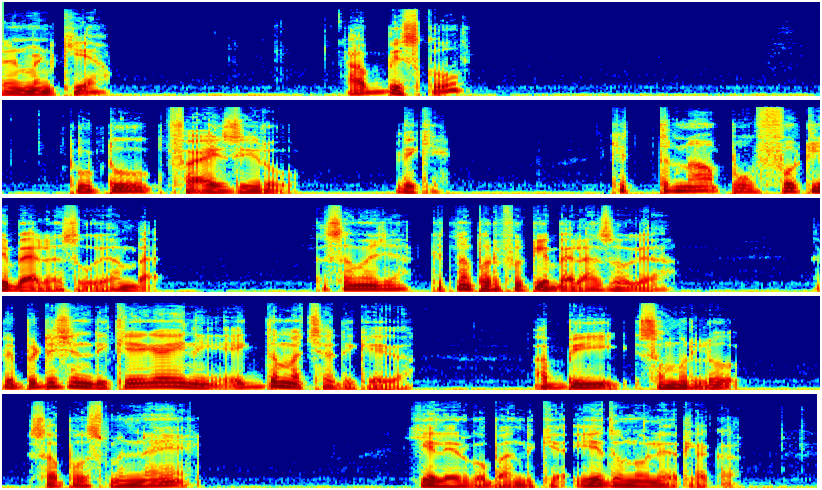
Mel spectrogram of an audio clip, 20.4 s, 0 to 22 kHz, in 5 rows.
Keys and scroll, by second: 1.9 ctrl+d, 2.2 ctrl+h, 4.5-5.3 typing, 7.3 space, 10.4 alt+space, 12.9 ctrl+space, 13.3 ctrl+w, 19.9 space.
